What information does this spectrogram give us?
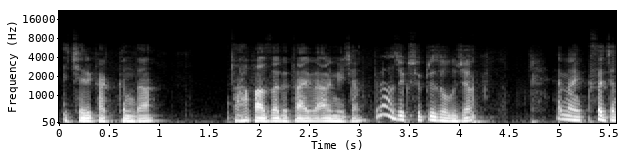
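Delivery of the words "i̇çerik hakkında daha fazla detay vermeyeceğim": ordinary talk, nothing marked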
